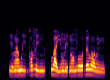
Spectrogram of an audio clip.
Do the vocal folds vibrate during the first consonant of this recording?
yes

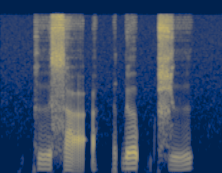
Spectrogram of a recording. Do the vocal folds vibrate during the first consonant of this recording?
no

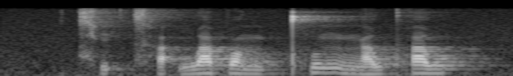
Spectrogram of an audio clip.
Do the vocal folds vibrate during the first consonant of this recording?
no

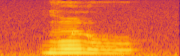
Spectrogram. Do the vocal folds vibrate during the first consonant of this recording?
yes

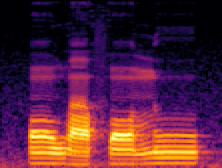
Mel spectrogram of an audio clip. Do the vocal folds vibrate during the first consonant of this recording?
yes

